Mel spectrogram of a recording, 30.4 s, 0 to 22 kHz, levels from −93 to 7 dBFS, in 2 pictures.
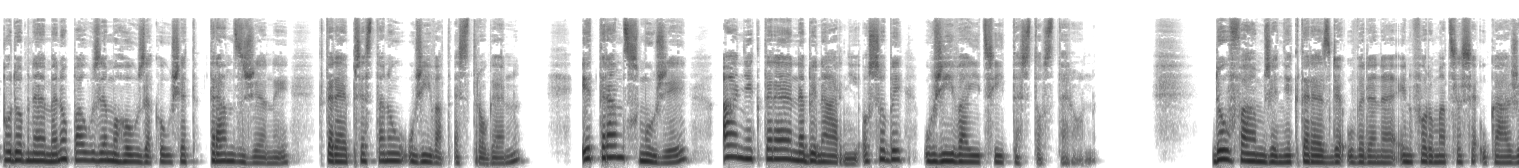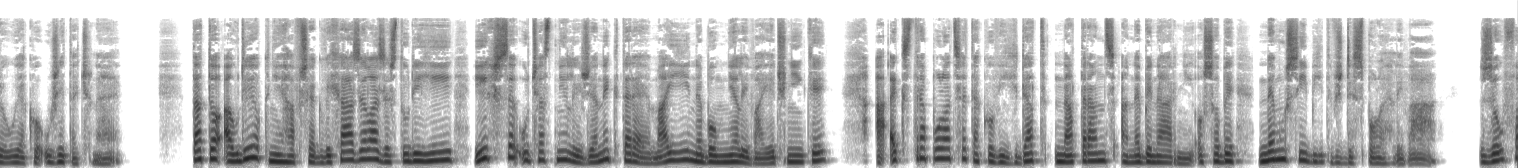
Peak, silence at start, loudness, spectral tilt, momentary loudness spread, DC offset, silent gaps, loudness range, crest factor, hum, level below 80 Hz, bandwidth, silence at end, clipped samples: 0 dBFS; 0.05 s; -18 LUFS; -5.5 dB/octave; 9 LU; under 0.1%; 5.34-5.46 s, 5.77-5.83 s, 7.19-7.24 s, 11.06-11.53 s, 12.00-12.13 s, 16.50-16.73 s, 17.05-17.12 s, 29.78-29.99 s; 3 LU; 18 dB; none; -62 dBFS; 14 kHz; 0.05 s; under 0.1%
